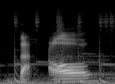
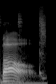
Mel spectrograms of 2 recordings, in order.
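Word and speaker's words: בעל: in the Elamite language, that word is spelled Bet Ayin Lamed, and it is pronounced Baal, or it can be pronounced Baal.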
